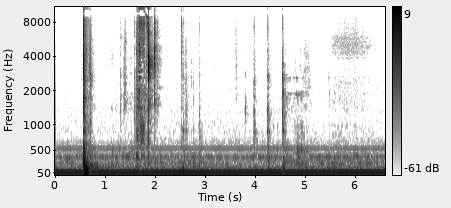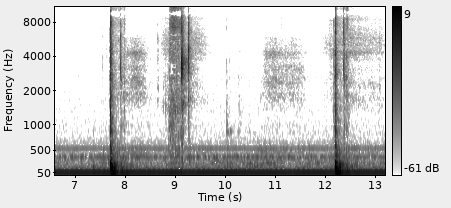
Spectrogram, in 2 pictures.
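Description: Yihua 929D-V desoldering iron's spring-loaded vacuum plunger firing with a sharp thunk three times as solder joints are sucked clear. Each thunk is followed about a second later by a shorter, hissy click, over a steady low hum.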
